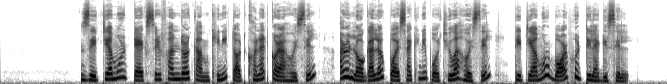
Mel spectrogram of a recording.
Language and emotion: Assamese, happy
